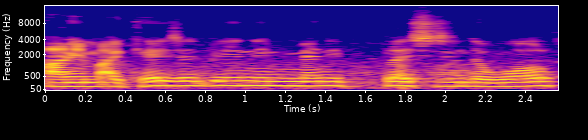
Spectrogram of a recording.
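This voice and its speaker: A man speaks over noticeable background noise. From Barcelona, Spain. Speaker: football coach. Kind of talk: interview.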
